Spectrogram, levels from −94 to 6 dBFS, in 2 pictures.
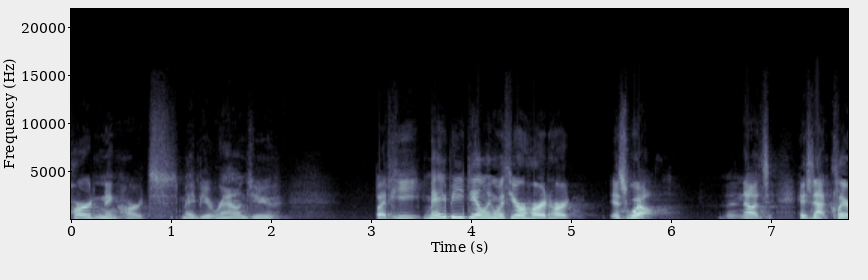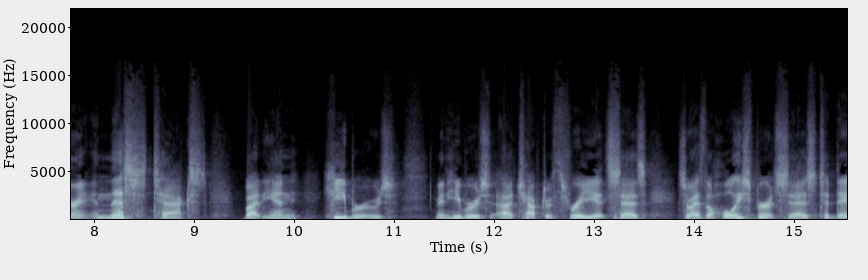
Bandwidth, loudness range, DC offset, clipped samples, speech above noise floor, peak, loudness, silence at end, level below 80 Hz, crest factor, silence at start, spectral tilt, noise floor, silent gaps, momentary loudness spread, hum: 12 kHz; 6 LU; under 0.1%; under 0.1%; 47 dB; -2 dBFS; -22 LUFS; 0 s; -80 dBFS; 22 dB; 0 s; -5 dB/octave; -69 dBFS; none; 13 LU; none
